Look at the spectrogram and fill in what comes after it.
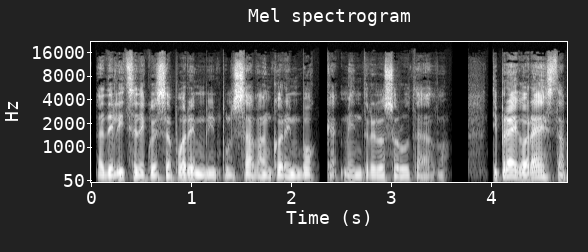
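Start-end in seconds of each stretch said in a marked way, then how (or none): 4.0-4.8 pleading whimper, a little higher. A narrator's reading. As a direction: whimper it as a plea to stay. (supplica piagnucolante)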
